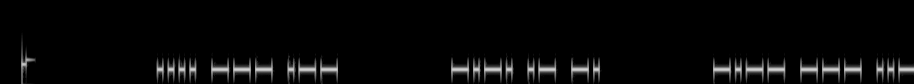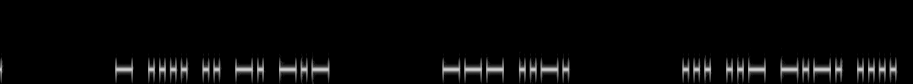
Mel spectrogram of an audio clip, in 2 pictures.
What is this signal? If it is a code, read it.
Morse code, heard as a keyed tone, about 22 wpm, 700 Hz. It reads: HOW CAN YOU THINK OF SUCH
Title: 3x Word-Spacing - Sentences from Top 200 Words - 22wpm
